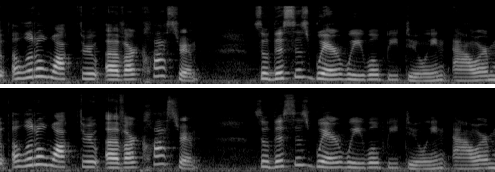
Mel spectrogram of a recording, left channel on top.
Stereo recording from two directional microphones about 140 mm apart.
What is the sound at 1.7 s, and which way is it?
A woman's voice, 40° left (ahead or behind).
